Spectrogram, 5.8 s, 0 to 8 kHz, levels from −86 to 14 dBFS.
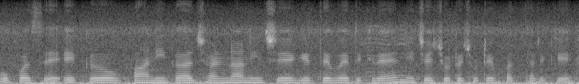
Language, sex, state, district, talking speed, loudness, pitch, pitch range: Hindi, female, Chhattisgarh, Bilaspur, 165 wpm, -16 LUFS, 195 Hz, 190-200 Hz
